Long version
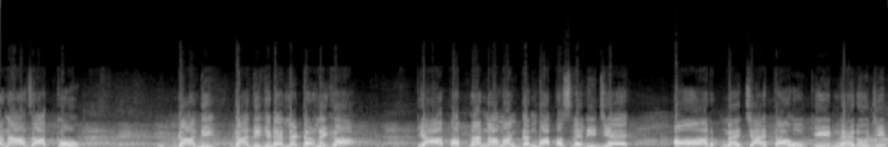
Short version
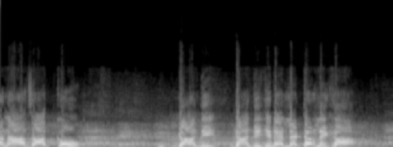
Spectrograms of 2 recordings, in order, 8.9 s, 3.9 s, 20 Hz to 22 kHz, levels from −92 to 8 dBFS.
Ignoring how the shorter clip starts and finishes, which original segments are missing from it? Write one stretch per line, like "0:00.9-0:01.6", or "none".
none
